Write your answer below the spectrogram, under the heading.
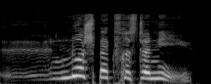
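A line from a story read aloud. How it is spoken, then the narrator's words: Hasty shout while running. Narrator (German): Der Wanderer rannte, was das Zeug hielt, und rief hastig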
